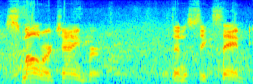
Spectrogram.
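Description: With clear background noise behind him, a man talks with ordinary pitch variation.

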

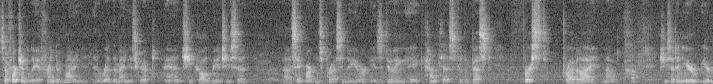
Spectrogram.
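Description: The man here talks at a fairly slow pace with ordinary pitch variation. Audible room echo and light background noise accompany him. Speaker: guest. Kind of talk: interview answer. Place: studio.

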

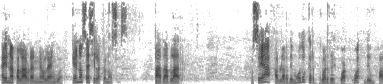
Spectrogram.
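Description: Speaking at a moderate pace, a man has fairly high pitch and lively intonation. His loudness swings widely, and he leaves long, frequent pauses. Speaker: audiobook narrator. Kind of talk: audiobook character dialogue. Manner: thoughtful, didactic character voice.

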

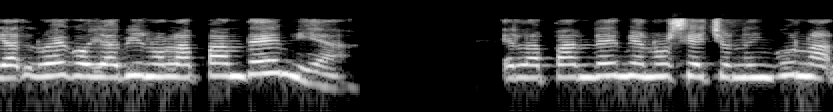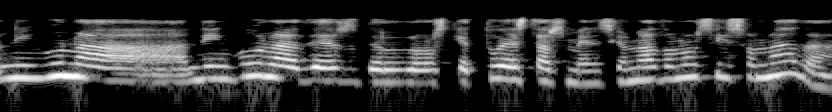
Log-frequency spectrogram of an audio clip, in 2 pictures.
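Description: Moderate pace, ordinary pitch variation and a high pitch in a woman's voice. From Bolivia, El Alto. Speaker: former government minister, diplomat. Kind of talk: interview. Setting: video call. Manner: halting.

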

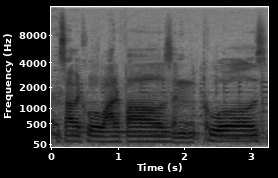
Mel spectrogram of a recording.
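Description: A man speaks with clear music in the background. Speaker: father vlogger. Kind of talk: casual vlog chat. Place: home room. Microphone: camera far.

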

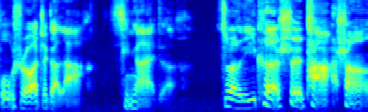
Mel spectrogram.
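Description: A raspy, put-on character voice moves at a very slow pace with long, frequent pauses on a very clean recording with a silent background.

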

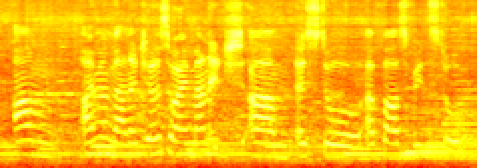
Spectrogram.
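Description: A woman speaking at a fairly slow pace over loud background music. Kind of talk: casual conversation. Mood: cheerful, laughing. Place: bar. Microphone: camera far.

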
